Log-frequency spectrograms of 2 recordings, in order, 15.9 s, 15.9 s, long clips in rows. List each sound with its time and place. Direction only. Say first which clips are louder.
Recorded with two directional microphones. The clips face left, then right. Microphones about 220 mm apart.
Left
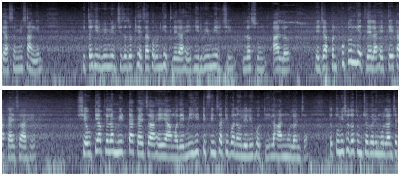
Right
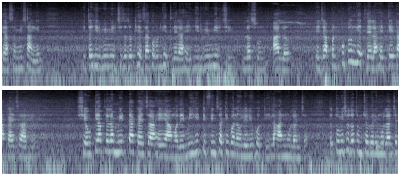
0.0 s a woman's voice: left 4 dB; 10° left (ahead or behind)
1.7 s a woman's voice: left 6 dB; 15° left (ahead or behind)
9.5 s a woman's voice: left 6 dB; 15° left (ahead or behind)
